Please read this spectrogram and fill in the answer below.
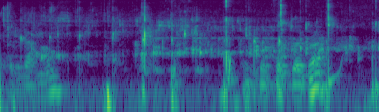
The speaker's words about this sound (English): Do you want me to pour some water? Well, I'm just slightly struggling with only having two hands. Two hands and one on a mic. Yeah. I'm starting off with giving you an impossible task of... But look, we've achieved it. Filling your water.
